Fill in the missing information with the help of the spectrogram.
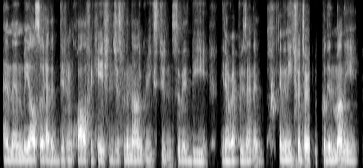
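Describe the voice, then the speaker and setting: A man's voice: sits low, flat delivery, fast talker, a little mellow. A young man from Ohio, a podcast guest on a video call, telling stories eagerly with many fillers. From Ohio, USA. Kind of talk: casual interview chat. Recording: dull lo-fi call audio.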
